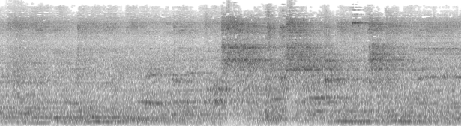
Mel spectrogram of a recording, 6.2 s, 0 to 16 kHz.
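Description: Seated cable row machine loaded to 200 pounds and worked through repetitions: the cable runs over its pulleys and the weight stack knocks as it rises and falls, with forceful breaths from the lifter under the load.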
